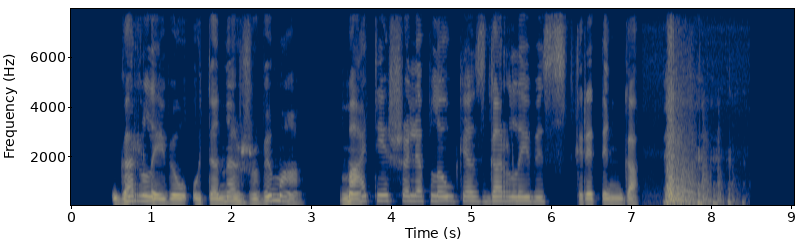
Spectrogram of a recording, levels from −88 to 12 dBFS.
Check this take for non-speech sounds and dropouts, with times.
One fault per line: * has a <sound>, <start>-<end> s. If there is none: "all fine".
* has a laugh, 7.4-8.5 s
